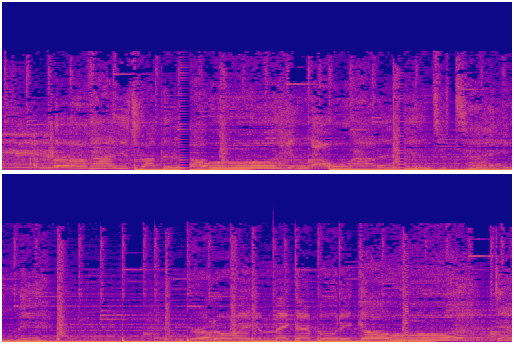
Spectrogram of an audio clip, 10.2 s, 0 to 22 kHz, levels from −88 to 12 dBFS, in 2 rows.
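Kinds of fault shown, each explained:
Burst of packet loss: Around 1.77 to 1.89 s a run of audio didn't arrive in time to be played, so the receiver kept the last bit of sound going for about 100 ms and faded it down as the gap stretched. You hear a held buzz or hiss that dies away, and the audio then picks up again about 100 ms further along than where it stopped, so that stretch is simply gone. There's no outright silence in the hole.
Short concealed packet loss: Three tiny dropouts, at 3.97 to 4.03 s (about 40 ms), 5.37 to 5.41 s and 9.13 to 9.17 s (about 20 ms each). Each time the decoder was missing a sliver of audio and patched it by extending what came just before, following its pitch where there was one, otherwise using shaped noise, before blending back in. They come across as quick smears or wobbles.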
